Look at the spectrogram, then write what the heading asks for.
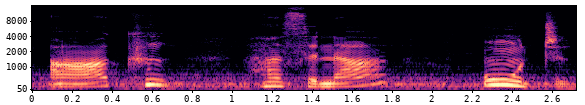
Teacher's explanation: अनुनासिक स्वर वे होते हैं जो स्वर मुख और नाक से बोले जाते हैं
